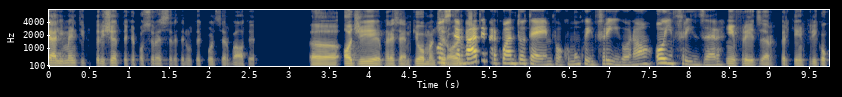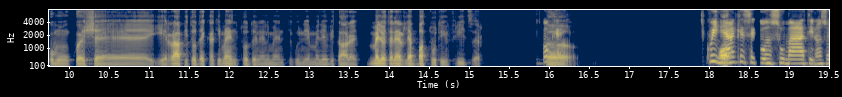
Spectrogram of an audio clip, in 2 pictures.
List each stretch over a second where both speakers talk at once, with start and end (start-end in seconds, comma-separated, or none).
none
